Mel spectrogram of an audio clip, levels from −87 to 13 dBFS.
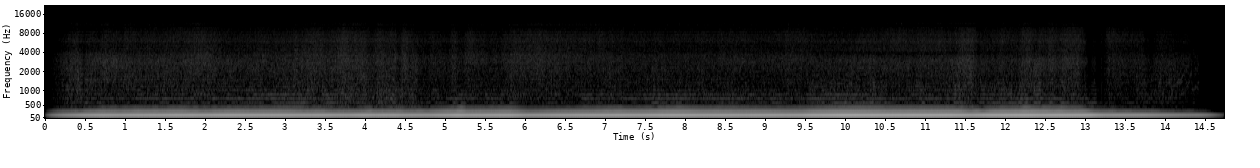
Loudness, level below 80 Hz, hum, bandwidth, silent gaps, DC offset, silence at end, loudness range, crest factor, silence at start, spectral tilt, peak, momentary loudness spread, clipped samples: -31 LUFS; -72 dBFS; none; 6.8 kHz; none; under 0.1%; 0.1 s; 3 LU; 8 dB; 0.05 s; -9 dB/octave; -22 dBFS; 7 LU; under 0.1%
